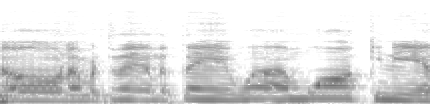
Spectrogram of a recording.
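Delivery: put-on Italian accent. Mocking people who claim Italian roots but never went to Italy: fake Italian accent. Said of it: "like all this type of Italian accent".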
